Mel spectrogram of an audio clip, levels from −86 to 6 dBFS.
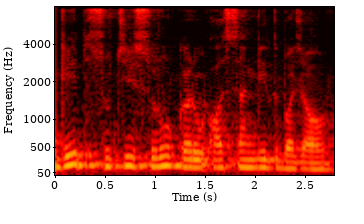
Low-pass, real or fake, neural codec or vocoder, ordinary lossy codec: none; fake; codec, 16 kHz, 4 kbps, FunCodec, trained on LibriTTS, 50 frames a second; none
